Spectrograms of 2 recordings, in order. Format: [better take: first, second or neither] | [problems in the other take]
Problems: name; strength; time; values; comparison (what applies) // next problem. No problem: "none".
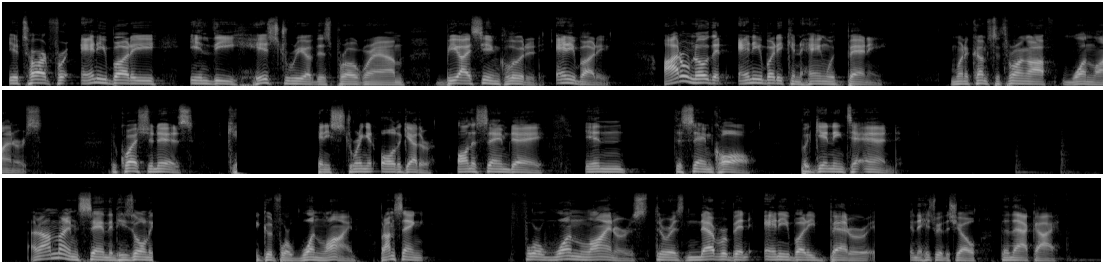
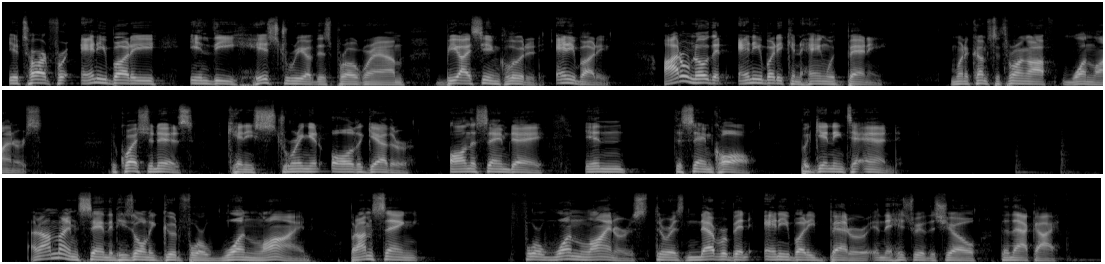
second | audio freezing; at 13 s for 1 s, at 24 s for 1 s and at 31 s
